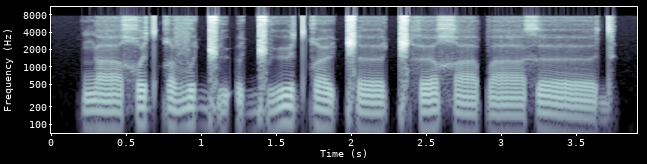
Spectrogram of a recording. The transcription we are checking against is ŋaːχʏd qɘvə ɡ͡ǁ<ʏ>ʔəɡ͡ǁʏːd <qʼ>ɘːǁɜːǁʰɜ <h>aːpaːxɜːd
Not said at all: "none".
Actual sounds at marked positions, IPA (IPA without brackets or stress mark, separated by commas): ʏ, q, χ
